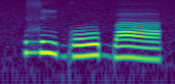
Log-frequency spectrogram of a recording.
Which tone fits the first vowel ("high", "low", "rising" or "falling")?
falling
